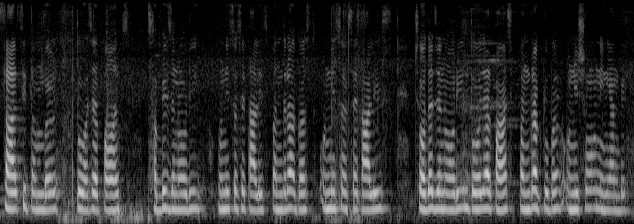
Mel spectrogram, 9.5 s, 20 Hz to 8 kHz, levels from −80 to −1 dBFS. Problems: constant background noise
